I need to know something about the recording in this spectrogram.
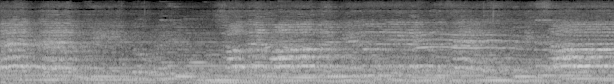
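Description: A mixed-voice student choir singing in harmony, holding long chords that move to new ones about two seconds in and again near the end.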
